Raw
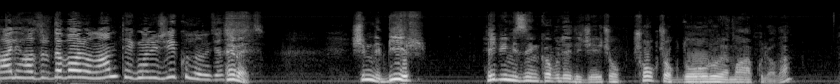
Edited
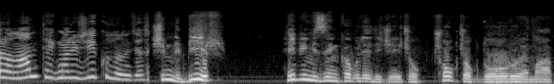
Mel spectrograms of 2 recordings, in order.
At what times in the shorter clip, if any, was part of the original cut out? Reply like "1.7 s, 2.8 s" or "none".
1.4 s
